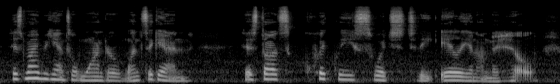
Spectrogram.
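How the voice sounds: A natural reading voice carries the recording.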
